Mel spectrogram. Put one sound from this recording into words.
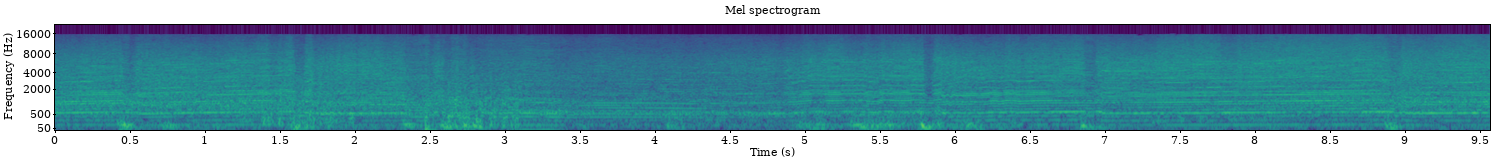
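A racing car engine screams at high revs, dropping in pitch on braking and rising again as it speeds up.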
